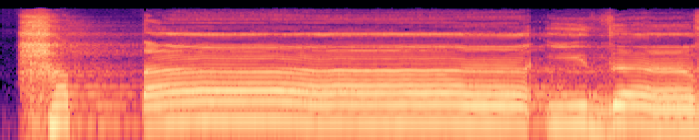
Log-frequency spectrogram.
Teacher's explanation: bertemunya Mad dengan Hamzah di lain kalimat Mad Jaiz munfasil lima harakat kita panjangkan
